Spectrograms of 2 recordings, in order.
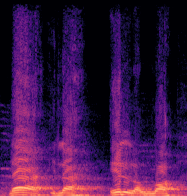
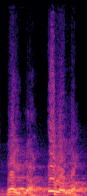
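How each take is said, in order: First: The phrase is said at a moderate pace. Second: The phrase is said very fast. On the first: The recitation is balanced. The speaker calls it right. "segitu aja" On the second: The recitation is rushed. The speaker calls it wrong. "Jangan terlalu cepat ya Pak ya, jangan sampai yang gini"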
